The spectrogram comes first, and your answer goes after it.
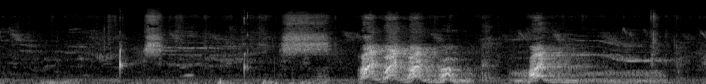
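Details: Playing German Shepherd in Pakistan, filmed in 2020, gives a run of rough, throaty barks in the second half, two bursts a second apart, after scattered clicks and faint chirps.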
